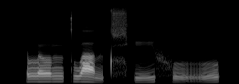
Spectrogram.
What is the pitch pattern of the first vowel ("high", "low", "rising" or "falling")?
high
